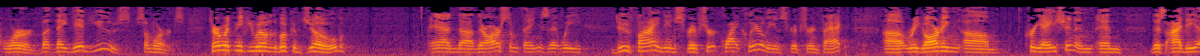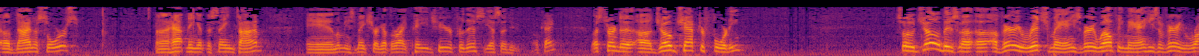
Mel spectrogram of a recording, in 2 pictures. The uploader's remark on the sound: Ketha Heights Baptist Church ~ Live Broadcast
